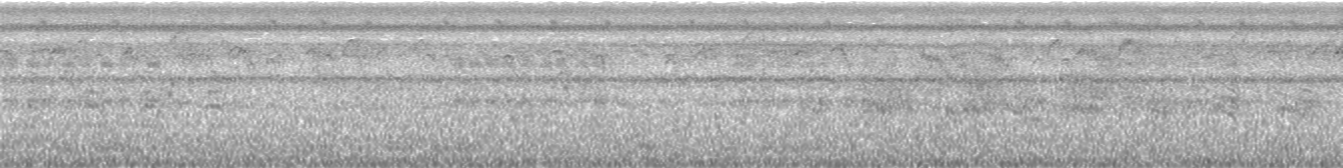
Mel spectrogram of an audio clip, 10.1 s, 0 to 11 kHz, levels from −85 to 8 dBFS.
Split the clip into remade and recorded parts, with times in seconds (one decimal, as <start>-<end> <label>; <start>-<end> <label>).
0.0-6.5 recorded; 6.5-7.5 remade; 7.5-8.3 recorded; 8.3-8.8 remade; 8.8-10.1 recorded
